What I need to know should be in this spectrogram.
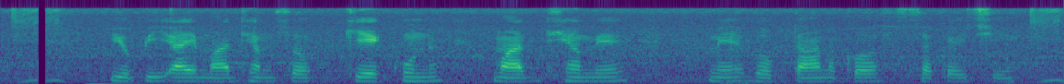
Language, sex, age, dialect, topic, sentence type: Maithili, male, 18-24, Southern/Standard, banking, question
